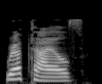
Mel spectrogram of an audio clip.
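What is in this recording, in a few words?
"reptiles", British English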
